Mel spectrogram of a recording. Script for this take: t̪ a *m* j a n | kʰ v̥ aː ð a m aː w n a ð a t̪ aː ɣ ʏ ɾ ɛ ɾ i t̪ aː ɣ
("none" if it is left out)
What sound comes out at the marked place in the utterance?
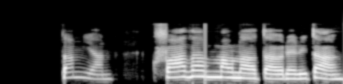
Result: m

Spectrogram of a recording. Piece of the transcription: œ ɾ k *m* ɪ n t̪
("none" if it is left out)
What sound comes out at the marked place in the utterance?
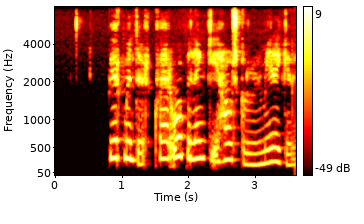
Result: m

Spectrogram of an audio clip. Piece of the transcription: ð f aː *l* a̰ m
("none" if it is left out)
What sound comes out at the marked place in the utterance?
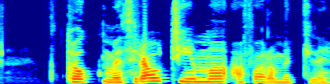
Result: ɾ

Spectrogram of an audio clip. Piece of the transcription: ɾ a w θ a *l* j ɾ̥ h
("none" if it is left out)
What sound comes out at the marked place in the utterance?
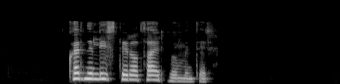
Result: none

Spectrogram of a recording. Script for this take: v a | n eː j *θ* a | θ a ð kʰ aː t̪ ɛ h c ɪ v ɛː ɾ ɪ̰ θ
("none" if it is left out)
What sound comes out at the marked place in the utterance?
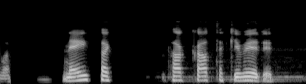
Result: θ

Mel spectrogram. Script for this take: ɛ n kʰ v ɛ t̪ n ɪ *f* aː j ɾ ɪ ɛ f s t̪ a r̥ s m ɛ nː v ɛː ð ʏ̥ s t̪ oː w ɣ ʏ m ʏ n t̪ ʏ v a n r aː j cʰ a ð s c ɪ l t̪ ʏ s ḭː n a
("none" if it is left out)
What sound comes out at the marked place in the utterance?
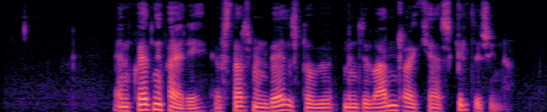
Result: f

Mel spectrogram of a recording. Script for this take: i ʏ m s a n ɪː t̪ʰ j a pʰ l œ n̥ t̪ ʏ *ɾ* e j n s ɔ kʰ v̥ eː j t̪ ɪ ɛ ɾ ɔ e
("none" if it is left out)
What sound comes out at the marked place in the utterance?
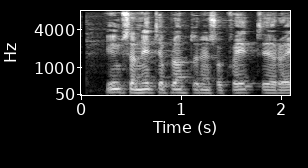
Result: ɾ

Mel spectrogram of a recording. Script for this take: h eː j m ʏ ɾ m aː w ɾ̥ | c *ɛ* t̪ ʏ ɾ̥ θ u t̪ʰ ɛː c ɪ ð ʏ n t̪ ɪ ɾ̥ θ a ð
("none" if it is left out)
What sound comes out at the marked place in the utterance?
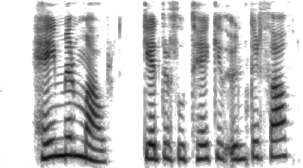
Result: ɛː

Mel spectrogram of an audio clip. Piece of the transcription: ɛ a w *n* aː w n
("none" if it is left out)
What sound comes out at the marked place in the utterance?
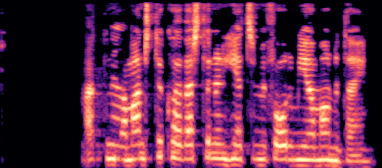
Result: m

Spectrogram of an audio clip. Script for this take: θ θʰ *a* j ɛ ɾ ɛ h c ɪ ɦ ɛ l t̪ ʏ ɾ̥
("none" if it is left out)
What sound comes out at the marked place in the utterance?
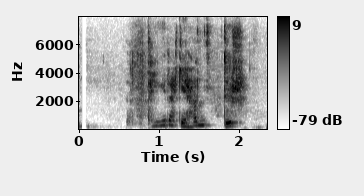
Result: e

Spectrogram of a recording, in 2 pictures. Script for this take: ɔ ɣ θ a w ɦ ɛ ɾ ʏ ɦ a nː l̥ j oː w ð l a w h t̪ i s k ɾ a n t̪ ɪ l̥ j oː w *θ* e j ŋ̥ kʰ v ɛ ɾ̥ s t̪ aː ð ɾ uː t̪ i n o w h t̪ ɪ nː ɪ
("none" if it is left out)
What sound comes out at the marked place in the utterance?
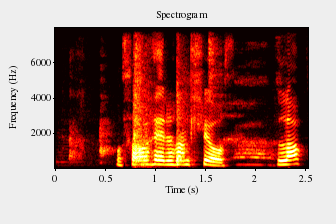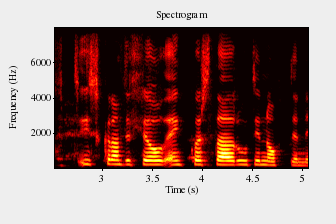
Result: ð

